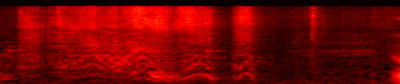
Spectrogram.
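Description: Zip on a fabric project bag being drawn along its track, a rasping run lasting a little over a second before stopping.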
